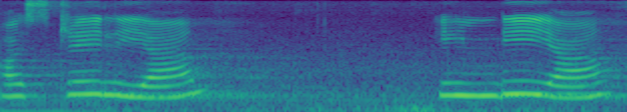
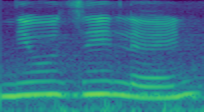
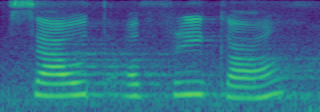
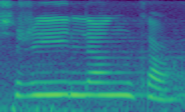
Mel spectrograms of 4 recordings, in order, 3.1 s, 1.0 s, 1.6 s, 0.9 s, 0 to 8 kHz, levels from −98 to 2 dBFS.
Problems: none marked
